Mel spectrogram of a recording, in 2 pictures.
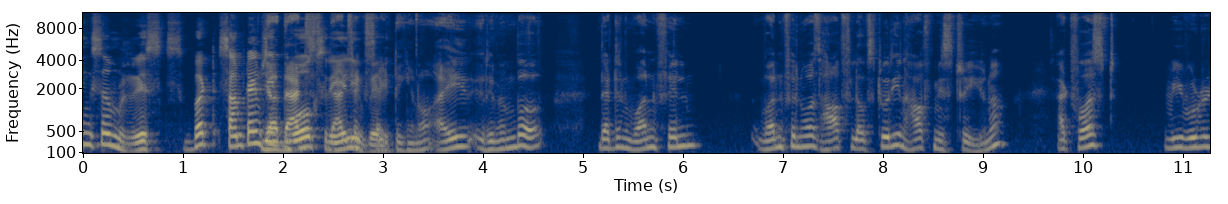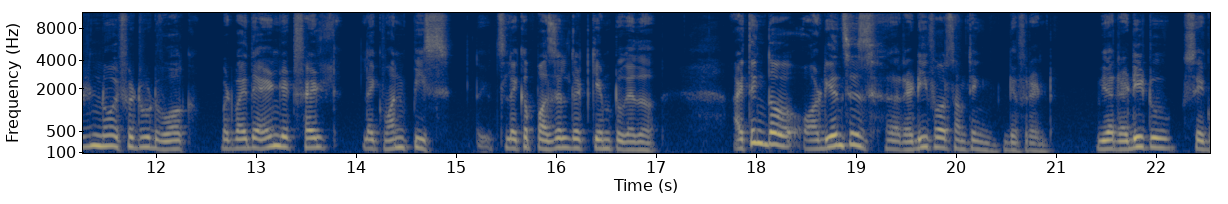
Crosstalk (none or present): present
